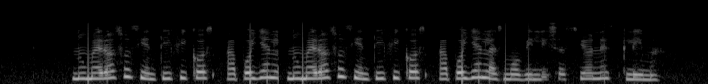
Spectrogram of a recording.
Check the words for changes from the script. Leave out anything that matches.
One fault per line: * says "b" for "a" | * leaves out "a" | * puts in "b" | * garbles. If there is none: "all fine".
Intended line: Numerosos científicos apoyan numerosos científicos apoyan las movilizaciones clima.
all fine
